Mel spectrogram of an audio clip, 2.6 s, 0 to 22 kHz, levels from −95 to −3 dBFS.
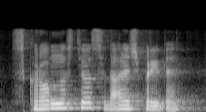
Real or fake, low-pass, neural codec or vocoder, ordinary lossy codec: real; 7.2 kHz; none; none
